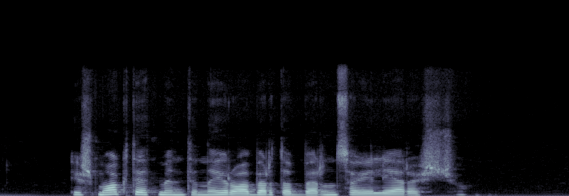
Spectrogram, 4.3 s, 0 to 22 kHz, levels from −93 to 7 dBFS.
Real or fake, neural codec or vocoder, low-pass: real; none; 14.4 kHz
